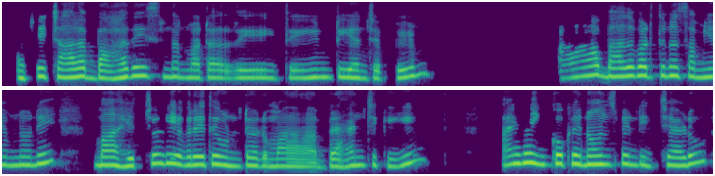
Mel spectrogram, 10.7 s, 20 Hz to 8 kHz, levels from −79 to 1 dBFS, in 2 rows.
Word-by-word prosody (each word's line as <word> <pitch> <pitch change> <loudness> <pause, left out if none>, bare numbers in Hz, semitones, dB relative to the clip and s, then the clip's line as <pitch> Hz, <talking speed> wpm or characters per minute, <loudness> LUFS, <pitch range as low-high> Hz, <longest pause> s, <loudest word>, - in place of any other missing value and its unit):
అది 220 +5 -1
చాలా 245 +1 +3
బాధేసింది 255 +4 0
అన్నమాట. 230 -1 -4
అరె! 230 +1 -3 0.2
ఇదేంటి 230 +4 -3
అని 215 - -5
చెప్పి. 220 +2 -3 1.2
ఆ - - -5 0.3
బాధపడుతున్న 285 +2 +2
సమయంలోనే 250 +3 0 0.4
మా 250 - +4
హెచ్ఓడి 290 +7 +1
ఎవరైతే 260 +2 +3
ఉంటాడో 230 - -1
మా 110 - -1 0.3
బ్రాంచ్‌కి 230 +1 -2 0.8
ఆయన 295 +3 +3
ఇంకొక 290 +2 +2
అనౌన్స్మెంట్ 270 0 +1
ఇచ్చాడు. 245 +4 0
250 Hz, 120 wpm, -20 LUFS, 230-270 Hz, 1.2 s, మా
